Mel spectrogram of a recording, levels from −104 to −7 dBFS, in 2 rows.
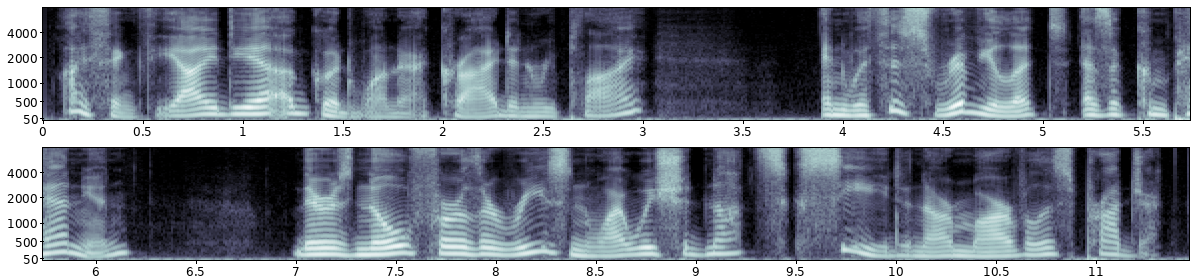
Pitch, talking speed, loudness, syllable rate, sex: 150 Hz, 165 wpm, -20 LUFS, 4.9 syllables/s, male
